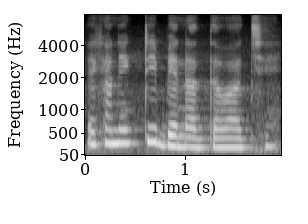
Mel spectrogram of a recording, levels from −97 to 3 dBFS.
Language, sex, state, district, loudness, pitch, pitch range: Bengali, female, West Bengal, Cooch Behar, -16 LUFS, 220 Hz, 200-285 Hz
